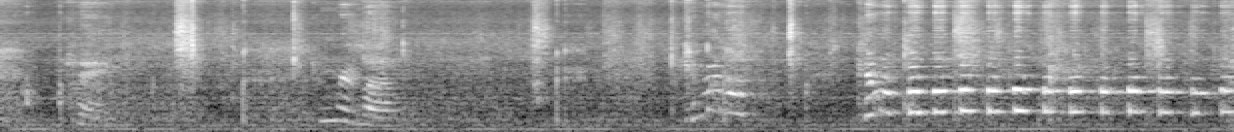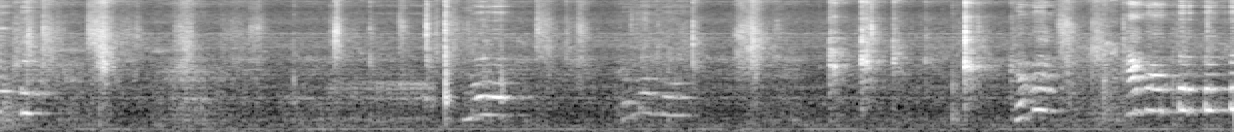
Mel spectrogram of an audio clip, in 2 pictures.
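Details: Cardigan Welsh Corgi puppies, ten weeks old, whimper indoors: a sustained high whine of about two seconds pulsing rapidly, then shorter clipped squeaks, while people chat over a low steady hum.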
